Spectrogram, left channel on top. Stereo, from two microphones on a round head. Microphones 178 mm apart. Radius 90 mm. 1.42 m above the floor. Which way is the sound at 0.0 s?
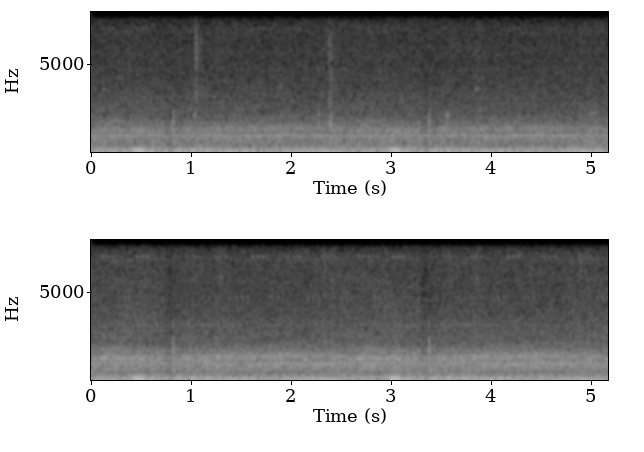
30° right (ahead or behind).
